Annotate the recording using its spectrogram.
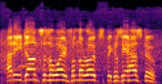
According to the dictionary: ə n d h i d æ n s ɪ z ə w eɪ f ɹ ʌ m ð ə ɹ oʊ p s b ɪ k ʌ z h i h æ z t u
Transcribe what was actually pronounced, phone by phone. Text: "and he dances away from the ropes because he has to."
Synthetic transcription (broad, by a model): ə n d i d æ n s ɪ z ə w eɪ f ɹ ʌ m ð ə ɹ oʊ p s b ɪ k ʌ z i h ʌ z t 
